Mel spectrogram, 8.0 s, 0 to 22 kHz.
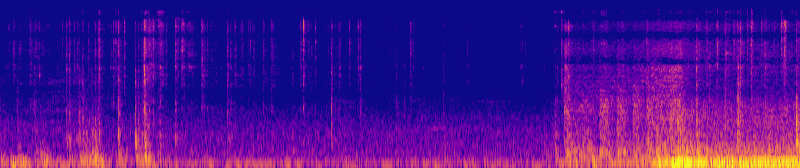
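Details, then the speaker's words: VW Crafter 2.5 diesel first start after valve stem seals, timing belt kit and new water pump: short crank, then it catches and revs cleanly with an even clatter and no knocks or misses; a little black smoke at first clears. "So far so good. Just started crafter up. That's blown really clean."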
